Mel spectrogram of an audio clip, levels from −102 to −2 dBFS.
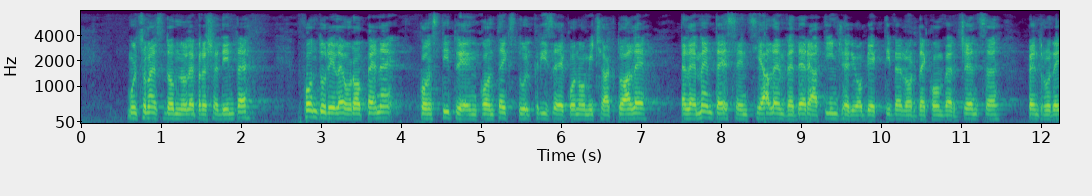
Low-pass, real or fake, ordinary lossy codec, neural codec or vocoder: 7.2 kHz; fake; Opus, 64 kbps; vocoder, 44.1 kHz, 128 mel bands, Pupu-Vocoder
